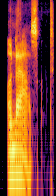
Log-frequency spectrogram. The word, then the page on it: unasked: American English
